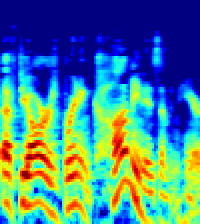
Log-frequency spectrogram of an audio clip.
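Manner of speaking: usual speaking voice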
